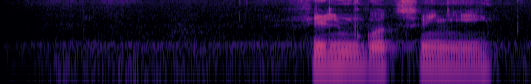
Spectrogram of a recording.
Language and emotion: Russian, neutral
